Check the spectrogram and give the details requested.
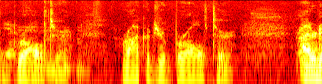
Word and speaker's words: Gibraltar: Did I pronounce that right? Yeah. Gibraltar.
